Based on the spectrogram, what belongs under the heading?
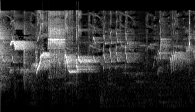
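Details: White-rumped shama morning song meant to goad a lazy bird: a loud run of rising slurred whistles and scratchy notes, then softer scattered chips.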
